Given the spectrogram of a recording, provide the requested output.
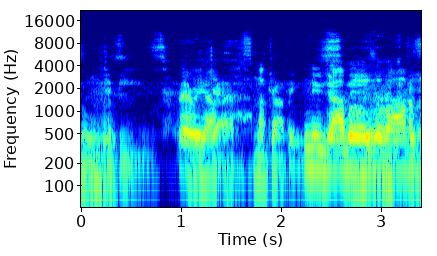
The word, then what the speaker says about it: Nujabes: because he definitely deserves to be mentioned, but New Jobs. Oh, Nujabes. Nujabes.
